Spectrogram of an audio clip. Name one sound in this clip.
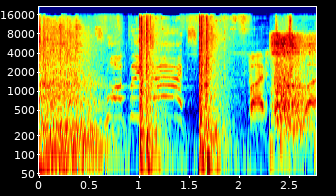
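A gun fires a few sharp shots.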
